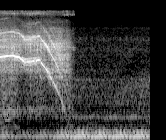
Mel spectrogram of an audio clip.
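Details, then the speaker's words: Angle grinder that vibrates, clacks "krek krek" and struggles to turn: strained, high "nging" whine that sags and dies quickly, with a thudding diesel in the background. It is heavy to spin, caused by a damaged gear-head bearing. "nah oke Lur ee untuk selanjutnya akan kita tes Lur Bagaimanakah [Musik] suaranya nah oke Lur Mungkin sedikit bising karena ada suara diesel ya Lur ya kita lebih dekatkan"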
